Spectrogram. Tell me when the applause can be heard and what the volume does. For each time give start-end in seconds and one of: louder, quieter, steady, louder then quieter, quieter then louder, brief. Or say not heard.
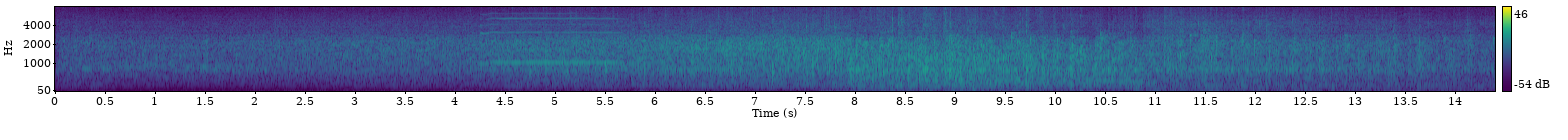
0.0-14.3 louder then quieter.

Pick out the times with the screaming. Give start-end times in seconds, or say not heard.
4.2-5.7.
